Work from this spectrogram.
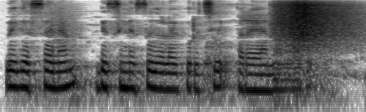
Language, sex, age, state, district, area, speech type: Malayalam, female, 30-45, Kerala, Thiruvananthapuram, rural, spontaneous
